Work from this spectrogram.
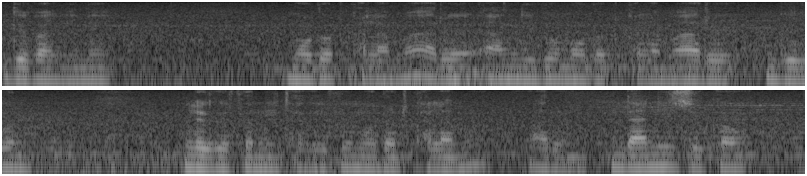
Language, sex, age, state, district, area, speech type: Bodo, male, 18-30, Assam, Chirang, urban, spontaneous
